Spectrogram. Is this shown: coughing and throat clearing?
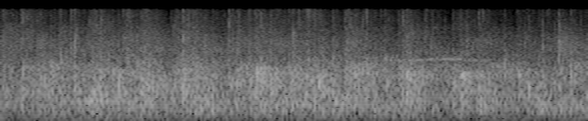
no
